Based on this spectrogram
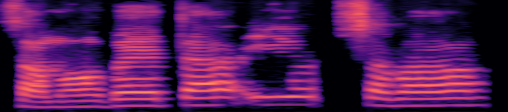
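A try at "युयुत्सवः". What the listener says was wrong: সবাহা। বিসর্গ আছে না? সবাহা।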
